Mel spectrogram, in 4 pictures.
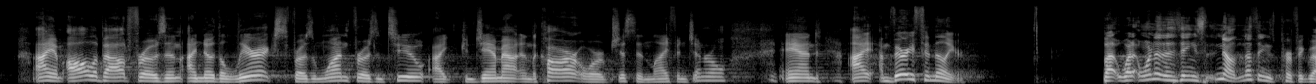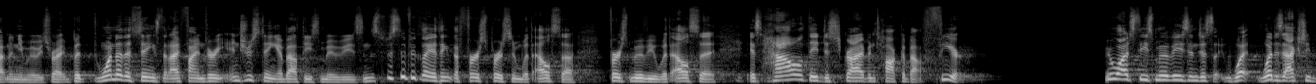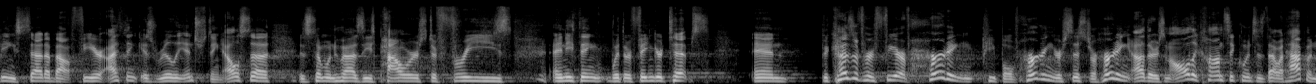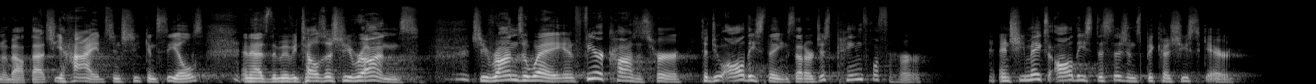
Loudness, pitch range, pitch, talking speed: -22 LUFS, 140-180 Hz, 155 Hz, 195 wpm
